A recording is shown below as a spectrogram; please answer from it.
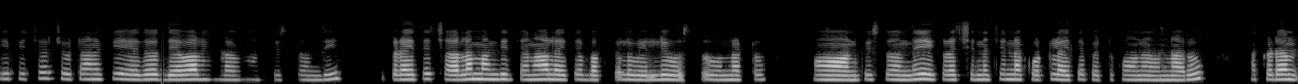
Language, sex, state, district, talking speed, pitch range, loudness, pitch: Telugu, female, Andhra Pradesh, Chittoor, 120 wpm, 215-235 Hz, -22 LUFS, 225 Hz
